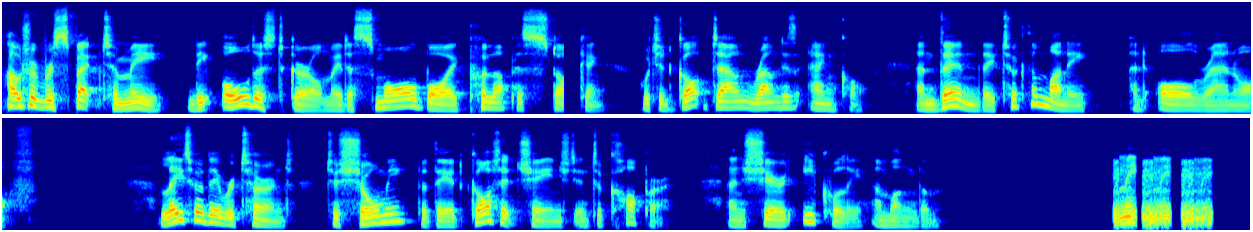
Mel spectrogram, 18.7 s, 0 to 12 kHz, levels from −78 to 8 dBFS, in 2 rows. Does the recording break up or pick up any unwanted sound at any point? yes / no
yes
